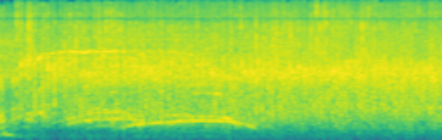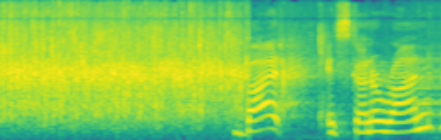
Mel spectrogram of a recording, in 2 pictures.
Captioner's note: applause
